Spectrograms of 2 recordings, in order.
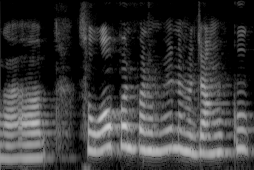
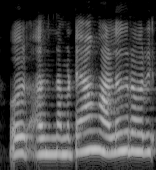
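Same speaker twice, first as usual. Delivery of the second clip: plain reading voice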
